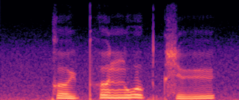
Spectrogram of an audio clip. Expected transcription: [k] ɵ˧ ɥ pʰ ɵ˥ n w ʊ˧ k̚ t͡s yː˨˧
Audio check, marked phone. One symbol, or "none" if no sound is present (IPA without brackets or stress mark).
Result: k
